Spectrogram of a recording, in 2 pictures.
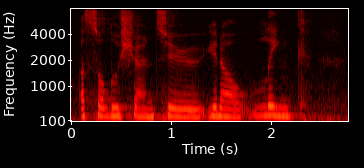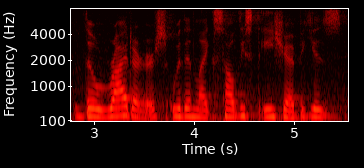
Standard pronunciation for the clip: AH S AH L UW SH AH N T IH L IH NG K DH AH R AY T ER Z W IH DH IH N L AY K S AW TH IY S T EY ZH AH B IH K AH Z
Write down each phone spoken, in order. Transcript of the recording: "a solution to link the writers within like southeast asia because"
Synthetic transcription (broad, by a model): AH S AH L UW SH AH N T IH L IH NG K DH AH R AY T ER Z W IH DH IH N L AY K S AW TH IY S T EY ZH AH B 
